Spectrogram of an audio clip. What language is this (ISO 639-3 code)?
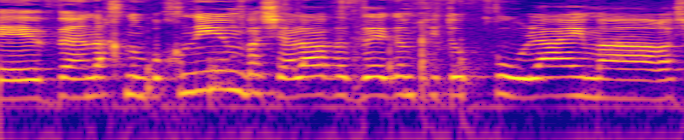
heb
